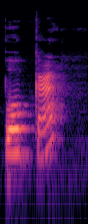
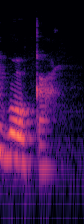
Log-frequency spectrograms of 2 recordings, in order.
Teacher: la P es una oclusiva bilabial sorda, mientras que la B es una oclusiva bilabial sonora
